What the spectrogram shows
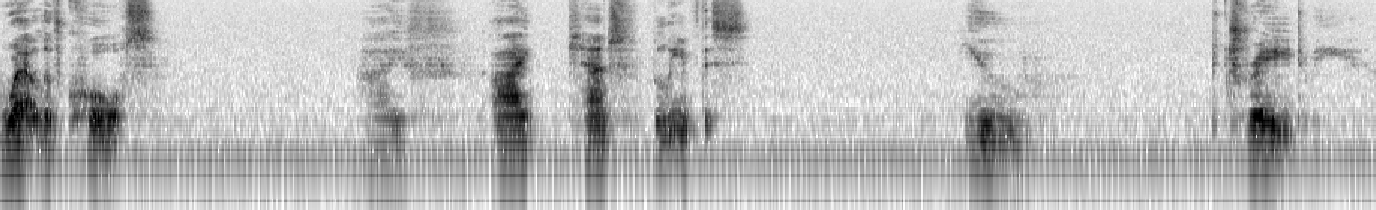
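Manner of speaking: creepy voice. Showing how to make more eerie voices for characters: eerie voice. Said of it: "how to make more eerie voices".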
